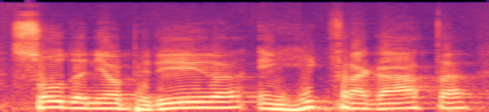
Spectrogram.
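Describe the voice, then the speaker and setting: A man's voice: fairly high pitch, steady tone, normal speed, a little mellow. A man from Brazil hosting a podcast interview, full of enthusiasm and short exclamations. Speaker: podcast host. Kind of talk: casual interview.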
